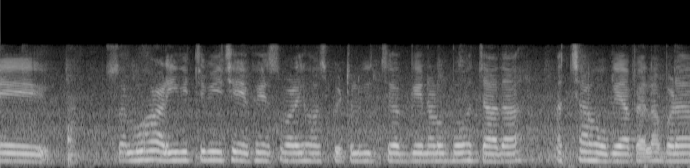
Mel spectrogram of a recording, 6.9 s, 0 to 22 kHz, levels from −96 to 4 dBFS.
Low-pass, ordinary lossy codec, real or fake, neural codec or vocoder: 7.2 kHz; none; real; none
